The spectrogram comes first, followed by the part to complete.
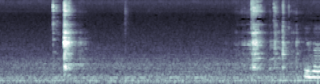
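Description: Metal fork clinking against a glass mixing bowl while egg batter is poured out: one sharp clink about a second in, then a short run of lighter clinks near the end.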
